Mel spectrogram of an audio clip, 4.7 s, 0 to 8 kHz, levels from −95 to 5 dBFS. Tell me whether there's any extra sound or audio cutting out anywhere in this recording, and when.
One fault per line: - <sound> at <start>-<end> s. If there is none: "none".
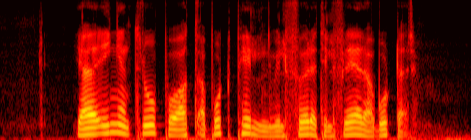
none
